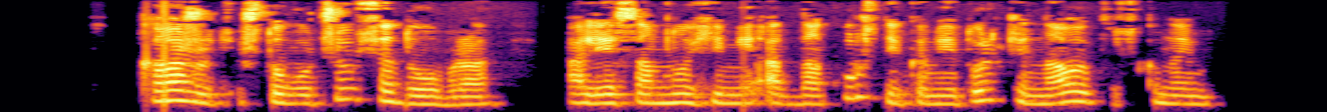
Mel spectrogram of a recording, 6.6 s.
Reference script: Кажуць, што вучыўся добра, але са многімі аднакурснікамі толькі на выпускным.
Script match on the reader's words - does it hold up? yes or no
yes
